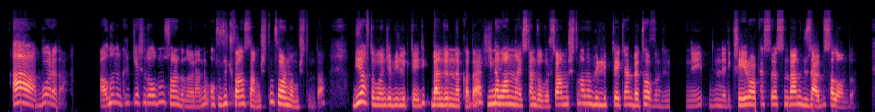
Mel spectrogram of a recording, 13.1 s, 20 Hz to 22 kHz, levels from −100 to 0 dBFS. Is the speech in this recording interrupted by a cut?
no; 0 cuts

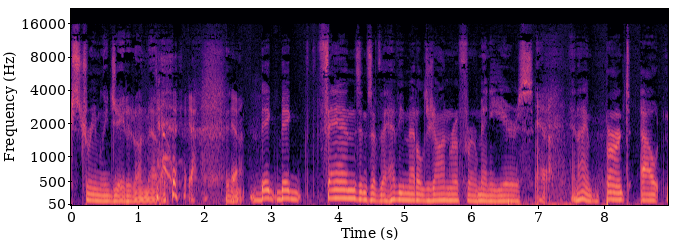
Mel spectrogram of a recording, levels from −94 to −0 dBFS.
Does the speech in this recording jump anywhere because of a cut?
yes; 3 cuts; at 1.7 s, 4.5 s, 6.1 s

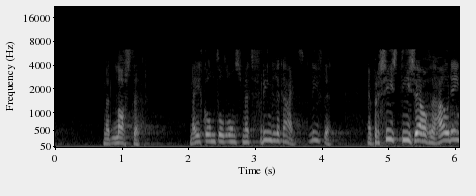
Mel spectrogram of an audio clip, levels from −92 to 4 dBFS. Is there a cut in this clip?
yes; 2 cuts; at 2.2 s, 3.8 s

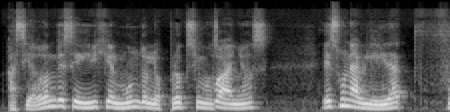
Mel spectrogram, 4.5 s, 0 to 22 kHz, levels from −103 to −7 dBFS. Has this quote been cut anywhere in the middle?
yes; 1 cut; at 2.1 s

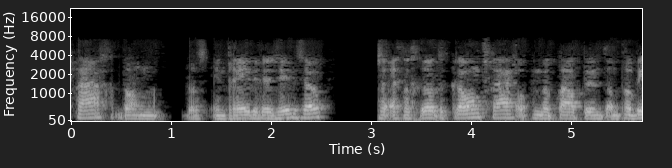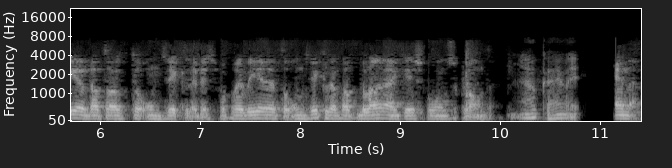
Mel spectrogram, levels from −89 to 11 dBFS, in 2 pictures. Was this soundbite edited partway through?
yes; 2 cuts; at 3.1 s, 4.5 s

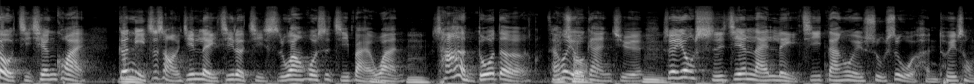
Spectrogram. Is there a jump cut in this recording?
no; 0 cuts

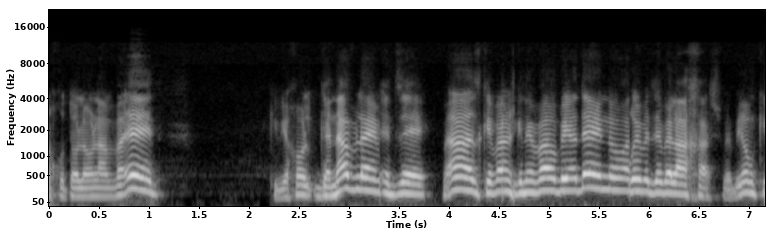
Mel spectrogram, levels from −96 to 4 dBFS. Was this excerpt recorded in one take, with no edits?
no; 4 cuts; at 3.3 s, 3.9 s, 4.6 s, 5.8 s

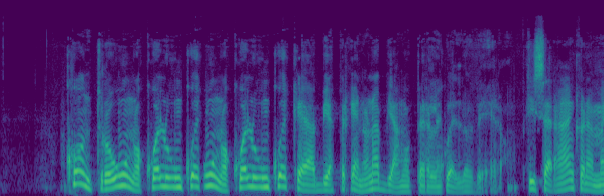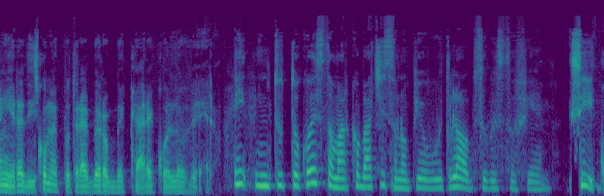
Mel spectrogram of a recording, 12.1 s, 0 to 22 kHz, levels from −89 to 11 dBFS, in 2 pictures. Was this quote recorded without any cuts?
no; 6 cuts; at 2.0 s, 3.4 s, 4.4 s, 5.3 s, 6.4 s, 10.5 s

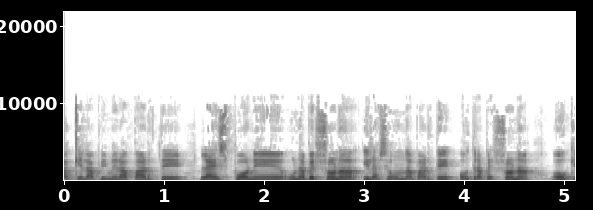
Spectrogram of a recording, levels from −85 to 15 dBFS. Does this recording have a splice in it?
yes; 1 cut; at 1.3 s

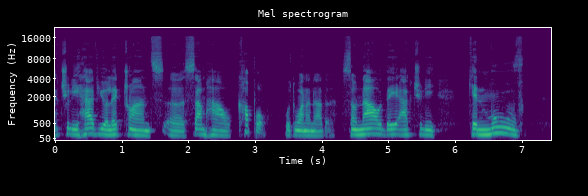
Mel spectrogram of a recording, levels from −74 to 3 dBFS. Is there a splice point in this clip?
no; 0 cuts

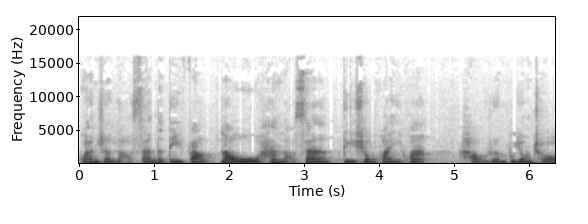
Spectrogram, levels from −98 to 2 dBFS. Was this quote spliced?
yes; 2 cuts; at 1.8 s, 3.4 s

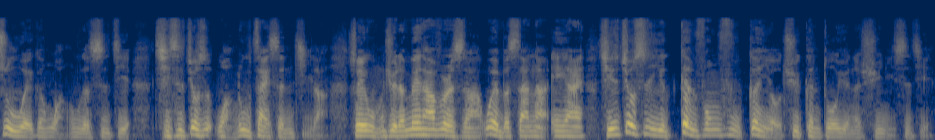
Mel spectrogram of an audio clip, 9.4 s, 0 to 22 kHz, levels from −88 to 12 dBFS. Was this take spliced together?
no; 0 cuts

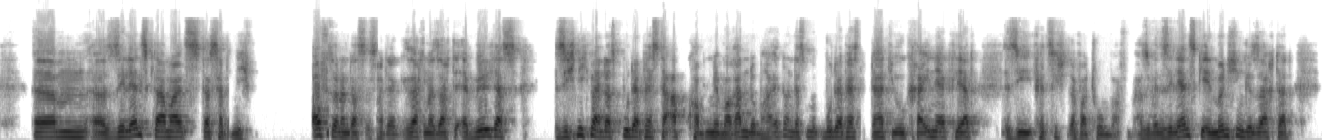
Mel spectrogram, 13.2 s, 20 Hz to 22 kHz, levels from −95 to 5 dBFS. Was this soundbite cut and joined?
yes; 8 cuts; at 1.5 s, 2.3 s, 3.3 s, 3.8 s, 4.2 s, 7.0 s, 8.6 s, 10.0 s

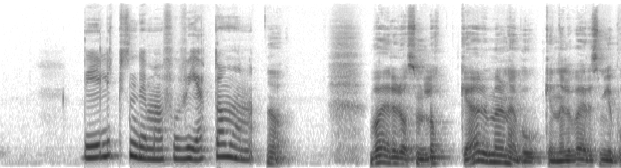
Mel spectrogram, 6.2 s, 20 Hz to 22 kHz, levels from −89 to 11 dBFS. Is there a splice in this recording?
no; 0 cuts

